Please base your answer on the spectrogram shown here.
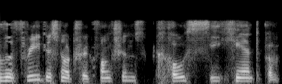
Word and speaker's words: cosecant: The first one is abbreviated CSC, and this means cosecant. And the way that we pronounce this is cosecant.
